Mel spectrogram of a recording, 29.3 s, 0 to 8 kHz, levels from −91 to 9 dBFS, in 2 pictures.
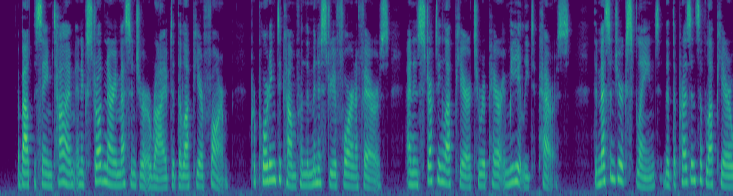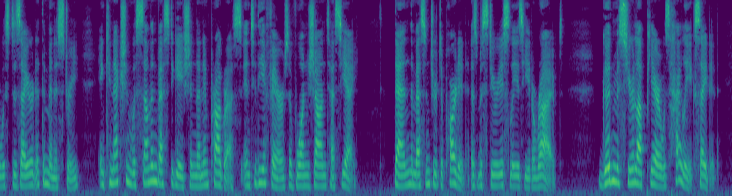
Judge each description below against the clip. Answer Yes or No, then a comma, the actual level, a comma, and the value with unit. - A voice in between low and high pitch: Yes, medium, 175 Hz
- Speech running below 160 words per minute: Yes, average, 150 wpm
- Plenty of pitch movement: No, average, 3.9 semitones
